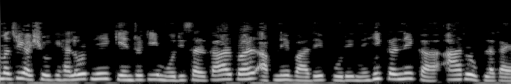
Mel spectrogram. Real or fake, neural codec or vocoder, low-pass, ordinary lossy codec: real; none; 7.2 kHz; none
